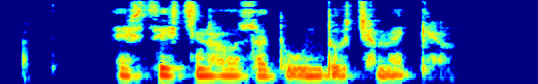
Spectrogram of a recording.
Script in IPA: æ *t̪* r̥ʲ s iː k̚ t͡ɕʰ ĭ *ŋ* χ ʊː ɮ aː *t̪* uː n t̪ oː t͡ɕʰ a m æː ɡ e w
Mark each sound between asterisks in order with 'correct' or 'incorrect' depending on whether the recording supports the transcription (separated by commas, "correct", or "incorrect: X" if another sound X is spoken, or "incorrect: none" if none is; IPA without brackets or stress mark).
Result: incorrect: none, incorrect: n, correct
